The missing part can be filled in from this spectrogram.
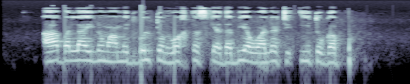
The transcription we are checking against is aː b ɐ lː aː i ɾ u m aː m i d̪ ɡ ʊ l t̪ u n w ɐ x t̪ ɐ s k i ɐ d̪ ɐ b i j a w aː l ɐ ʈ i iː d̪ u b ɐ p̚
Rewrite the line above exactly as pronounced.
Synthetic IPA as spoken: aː b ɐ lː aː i l u m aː m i d̪ ɡ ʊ l t̪ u n w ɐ x t̪ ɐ s k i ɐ d̪ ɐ b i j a w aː l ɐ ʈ i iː t̪ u ɡ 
